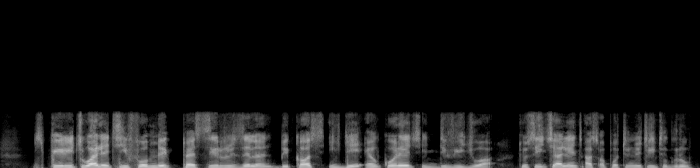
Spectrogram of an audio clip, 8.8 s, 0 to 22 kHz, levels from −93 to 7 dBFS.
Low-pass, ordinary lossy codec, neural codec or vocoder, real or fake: 7.2 kHz; none; codec, 16 kHz, 2 kbps, FreqCodec, larger model; fake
